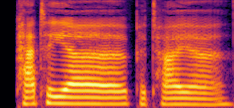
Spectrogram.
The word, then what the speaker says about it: Pattaya: And I don't know if I'm saying that correctly. Pattaya. – Yes.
